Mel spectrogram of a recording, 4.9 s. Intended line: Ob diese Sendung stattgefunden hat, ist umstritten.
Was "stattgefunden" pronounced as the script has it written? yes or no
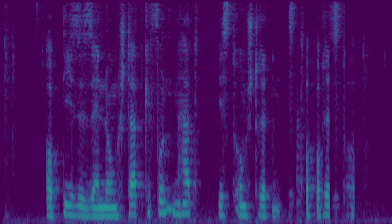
yes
